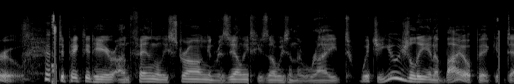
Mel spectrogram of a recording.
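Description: Speech with damaged data in a compressed stream: brief disruptions at 0.49–0.57 s (before "depicted here unfailingly strong"), 2.44–2.50 s (after "here unfailingly strong and") and 4.95–5.05 s, where the decoder lost frame sync. Unlike plain dropouts, these come from the decoder misreading frames and searching for the next frame header.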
